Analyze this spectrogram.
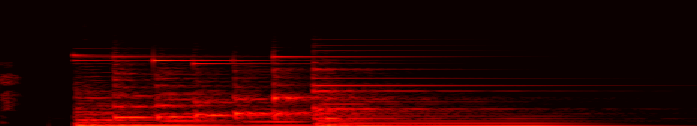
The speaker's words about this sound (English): And it exposed the fairy in our midst, who cannot help but respond to the sound of the bells. My cat Deacon, whenever I play an episode beginning out loud, he comes running to the sound of the fairy bells. Without fail.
